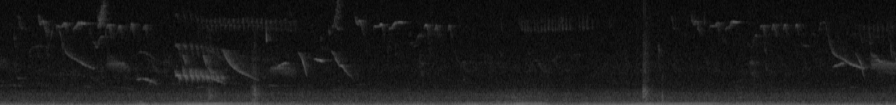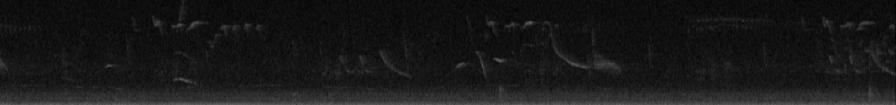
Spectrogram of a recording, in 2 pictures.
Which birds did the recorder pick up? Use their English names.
Yellow-faced Grassquit, Rufous-collared Sparrow, Golden-faced Tyrannulet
